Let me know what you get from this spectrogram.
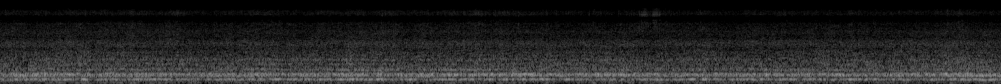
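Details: Busy bees pollinating produce an even, continuous buzzing drone, smooth and unbroken from start to finish.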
